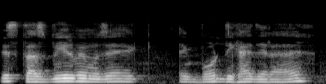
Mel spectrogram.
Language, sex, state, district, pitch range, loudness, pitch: Hindi, male, Arunachal Pradesh, Lower Dibang Valley, 120-135 Hz, -16 LUFS, 130 Hz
